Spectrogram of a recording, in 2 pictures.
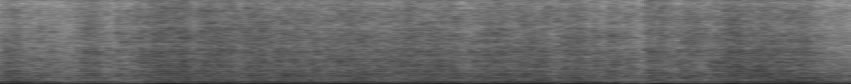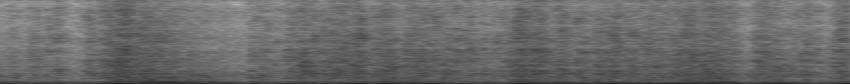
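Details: Jeep XJ engine idling and revving after fitting a new pulley and new belt: steady, even note with no squeal or chirp; squeaky noise gone, belt drive healthy.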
